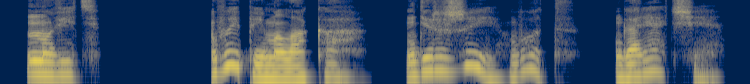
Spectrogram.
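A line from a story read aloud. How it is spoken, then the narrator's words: Said gently. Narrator (Russian): произнесла Шиана ласково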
